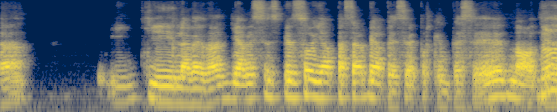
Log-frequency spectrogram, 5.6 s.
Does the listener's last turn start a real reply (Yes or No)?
Yes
